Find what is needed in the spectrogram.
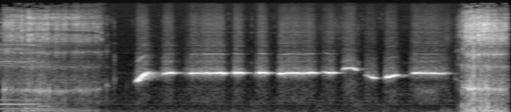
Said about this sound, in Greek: Καραγκιόζη, ροχαλίζεις. Με χριστουγεννιάτικο ρινγκτόν όμως, ε.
